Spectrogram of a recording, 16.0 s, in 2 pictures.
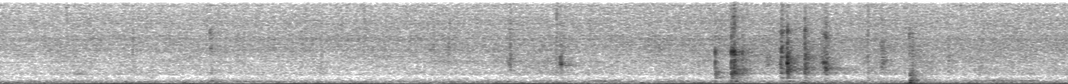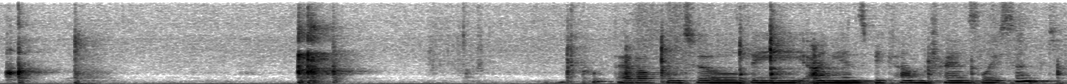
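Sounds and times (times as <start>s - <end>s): onion and garlic sizzling in oil: 0.0s - 16.0s
kitchen items knocking and clattering: 8.0s - 8.8s.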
